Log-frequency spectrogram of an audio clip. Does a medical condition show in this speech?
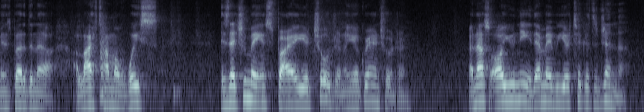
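No.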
